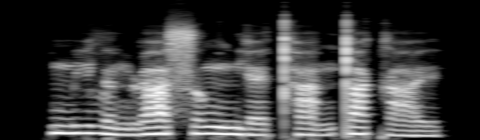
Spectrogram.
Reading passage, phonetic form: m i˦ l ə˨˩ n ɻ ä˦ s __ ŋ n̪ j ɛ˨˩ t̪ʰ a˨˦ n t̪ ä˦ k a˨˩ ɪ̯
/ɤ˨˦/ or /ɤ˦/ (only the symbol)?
ɤ˦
